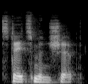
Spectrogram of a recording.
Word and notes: statesmanship: American English

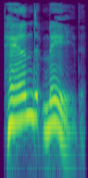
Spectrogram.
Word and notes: handmaid: British English

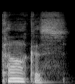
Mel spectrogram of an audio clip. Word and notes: carcass: British English

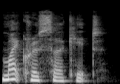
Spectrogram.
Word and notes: microcircuit: British English

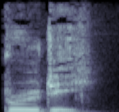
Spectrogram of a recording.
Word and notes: broody: British English

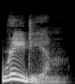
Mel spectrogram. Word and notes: radium: British English

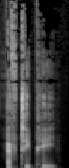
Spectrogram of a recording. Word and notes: ftp: British English

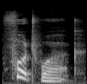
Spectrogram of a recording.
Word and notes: footwork: British English

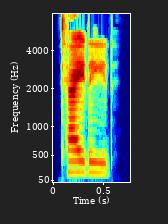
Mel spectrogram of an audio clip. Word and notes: tidied: British English

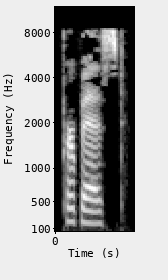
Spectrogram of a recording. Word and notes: purposed: British English

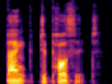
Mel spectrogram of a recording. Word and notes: bank deposit: British English

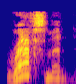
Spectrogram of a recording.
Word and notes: raftsman: British English

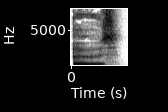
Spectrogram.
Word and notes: booze: British English

